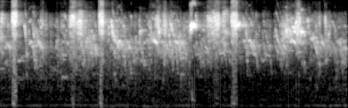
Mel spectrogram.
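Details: Chirping lovebirds: squeaky, buzzy twitters in short rushes, broken by several loud clicks, with the chatter continuing unevenly to the end.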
